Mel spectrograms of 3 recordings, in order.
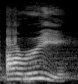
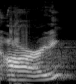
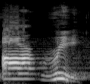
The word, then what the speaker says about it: Ari: Her name is Ari, not the typical white version, Ari. It's Ari, like India Ari.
